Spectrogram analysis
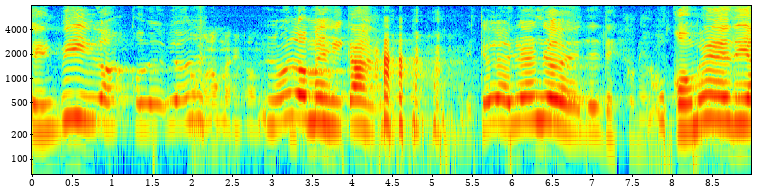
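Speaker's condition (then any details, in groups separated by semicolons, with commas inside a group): Severe cerebral palsy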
